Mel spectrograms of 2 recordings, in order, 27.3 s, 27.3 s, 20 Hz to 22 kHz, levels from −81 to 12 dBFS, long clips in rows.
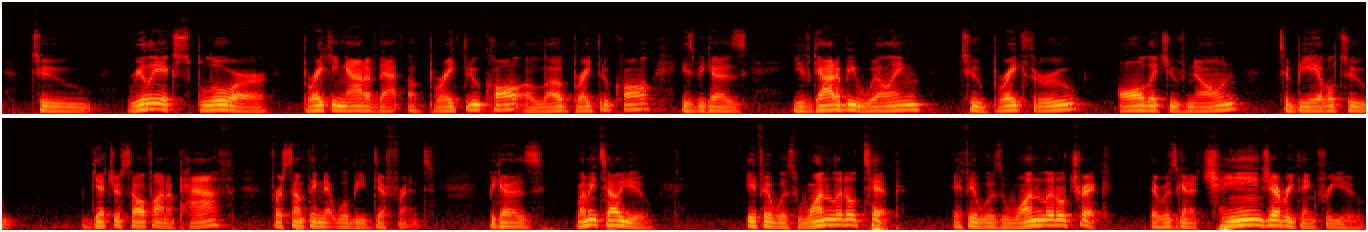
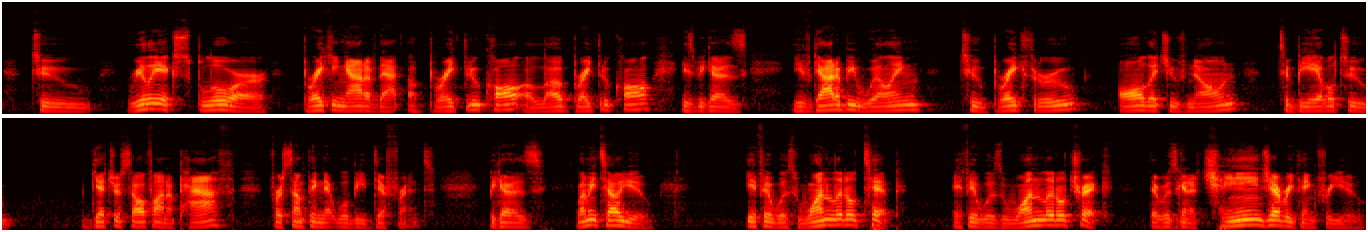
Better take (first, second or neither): first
